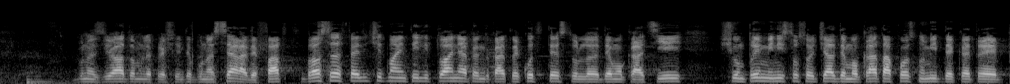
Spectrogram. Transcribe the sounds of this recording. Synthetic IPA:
bunəziwad̪o̞mnule̞pɾeʃed̪int̪e̞bunəsaɾad̪e̞fapt̪vɾeawsəfe̞lit͡ʃit̪majɨnt̪ɨjlit̪uanijape̞nt̪ɾukəat̪ɾe̞kut̪ːe̞st̪uld̪e̞mo̞kɾat̪sije̞j | ʃiunpɾimːinist̪ɾuso̞t͡ʃiald̪e̞mo̞kɾat̪afo̞st̪numit̪̚d̪e̞kət̪ɾe̞

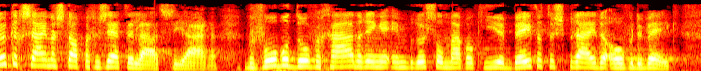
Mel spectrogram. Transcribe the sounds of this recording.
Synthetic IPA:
ɵkəχsɛjnəɹstɑpəχəzɛt̚dəlaːtstəja̰ːrə | bɛjvʊːɹbɪːlˠt̚dʊːɹvəɹχaːdərɪŋənɪnbrɵsəlˠmaːrowkɦiːɹbejtəɹtəsprɛjdənʔowvəɹdəʋejk

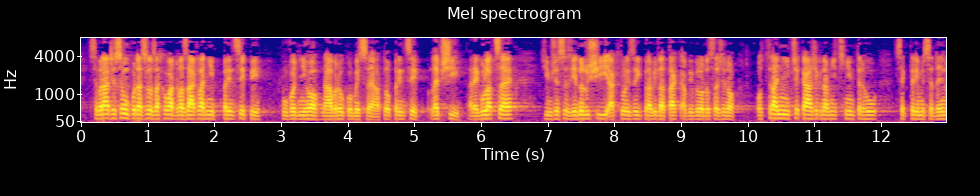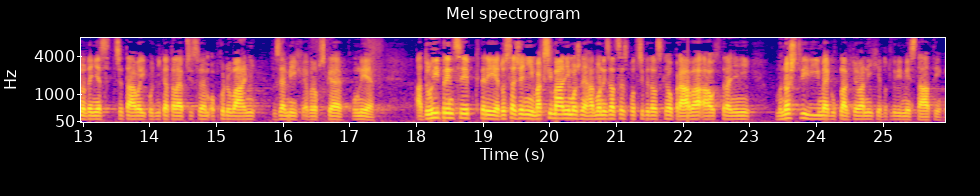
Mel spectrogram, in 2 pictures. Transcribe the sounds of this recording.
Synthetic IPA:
sɛmɾaːd̪ʒɛsɛmupo̞darɪlo̞zaxo̞vad̪̚dvazaːkladɲiːpɾɪnt͡sɪpɪ | puːvo̞dɲiːɦo̞naːvr̩ɦuko̞mɪsɛat̪o̞pɾɪnt͡sɪp̚lɛpʃiːɾɛɡulat͡sɛ | ciːmʒɛsɛzjɛdno̞duʃujiːaakt̪ualɪzujiːpɾavɪdlat̪akʔabɪbɪlo̞do̞saʒɛno̞ | ʔo̞t̪st̪ɾaɲɛɲiːpr̥ɛkaːʒɛknavɲɪt̪r̥ɲiːmt̪r̩ɦu | sɛk̚t̪ɛɾiːmɪsɛdɛɲnodɛɲɛst̪r̥ɛt̪aːvajiːpo̞dɲɪkat̪ɛlɛːpr̝̥ɪsvɛːmʔo̞pxo̞do̞vaːɲiː | vzɛmiːxʔɛvɾo̞pskɛːʔunɪjɛ | ʔa̰d̪ɾuɦiːpɾɪnt͡sɪp̚kt̪ɛɾiːjɛdo̞saʒɛɲiːmaksɪmaːlɲiːmo̞ʒnɛːɦaɾmo̞nɪzatt͡sɛspo̞t̪r̥ɛbɪt̪ɛlskɛːɦo̞pɾaːvaʔao̞t̪st̪ɾaɲɛɲiː | mno̞ʃst̪viːviːjːmɛkuplat̪ɲo̞vaniːxjɛdno̞t̪lɪviːmɪst̪aːt̪ɪ

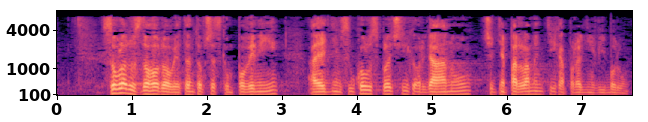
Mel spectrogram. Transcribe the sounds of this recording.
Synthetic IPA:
fsowladuzdo̞ɦodo̞wjɛt̪ɛnt̪opr̝̥ɛskumpo̞vɪniː | ʔajɛdɲiːmzuːko̞luːspo̞lɛt͡ʃniːxo̞ɾɡaːnuːft͡ʃɛt̪ɲɛpaɾlamɛnt̪ɲiːxapo̞ɾadɲiːɣviːbo̞ɾuː

